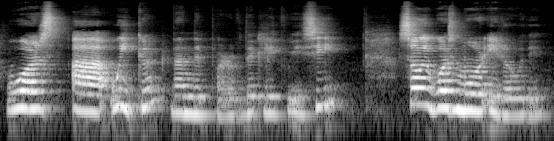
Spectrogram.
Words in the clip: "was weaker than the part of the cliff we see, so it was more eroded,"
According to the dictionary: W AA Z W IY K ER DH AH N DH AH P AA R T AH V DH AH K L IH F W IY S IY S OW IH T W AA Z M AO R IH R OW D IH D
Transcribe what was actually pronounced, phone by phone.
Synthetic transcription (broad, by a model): W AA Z W IY K ER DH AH N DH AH P AA R T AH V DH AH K L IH P W IY S IY S OW IH T W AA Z M AO R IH R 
